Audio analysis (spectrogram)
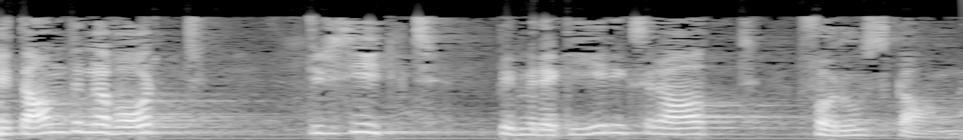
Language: Swiss German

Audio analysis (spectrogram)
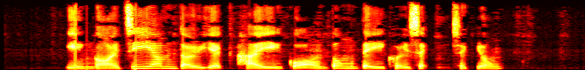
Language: Cantonese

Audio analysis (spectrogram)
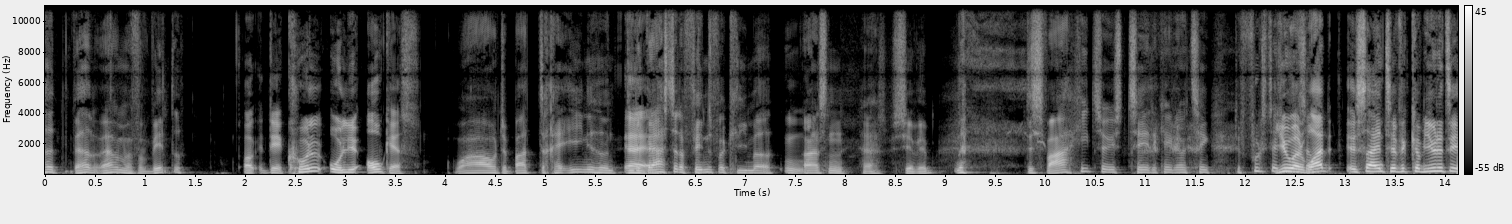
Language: Danish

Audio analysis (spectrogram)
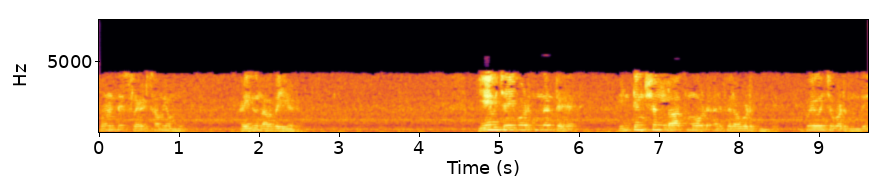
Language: Telugu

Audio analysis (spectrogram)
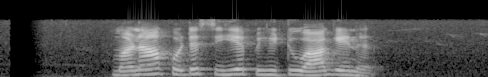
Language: Sinhala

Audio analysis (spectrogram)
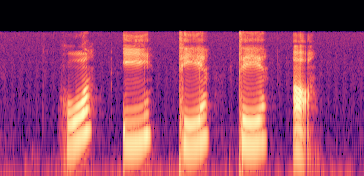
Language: Swedish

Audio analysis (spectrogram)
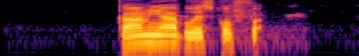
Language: Divehi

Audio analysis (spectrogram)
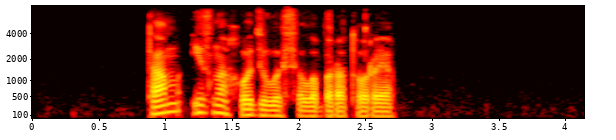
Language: Belarusian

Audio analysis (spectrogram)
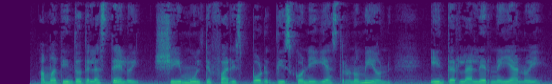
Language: Esperanto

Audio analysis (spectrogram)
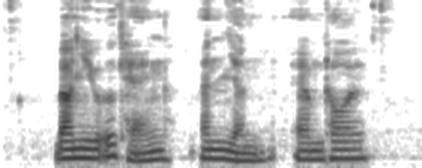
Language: Vietnamese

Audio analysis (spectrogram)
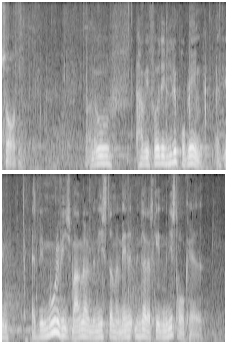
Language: Danish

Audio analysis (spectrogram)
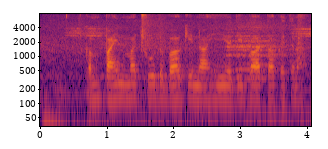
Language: Bhojpuri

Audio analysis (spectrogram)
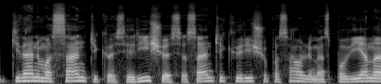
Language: Lithuanian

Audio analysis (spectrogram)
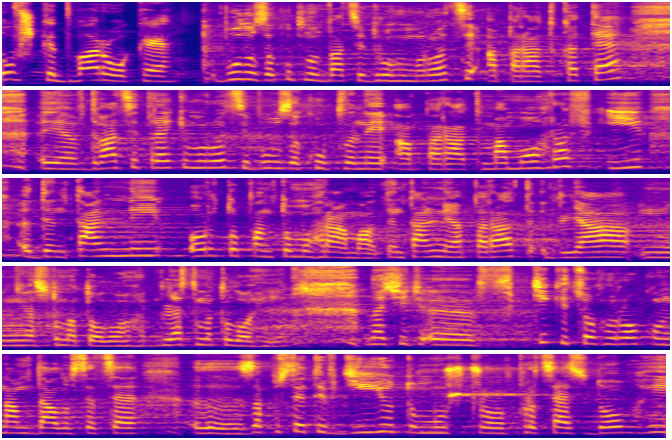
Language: Ukrainian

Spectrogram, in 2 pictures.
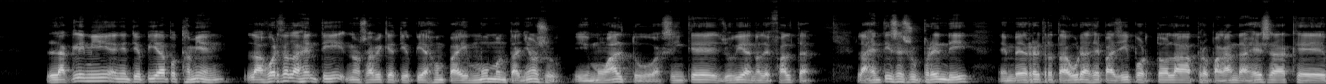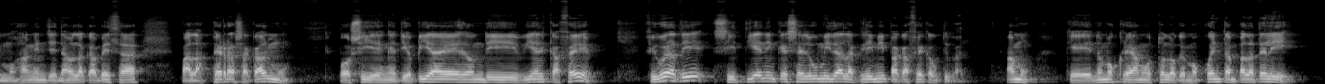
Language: Extremaduran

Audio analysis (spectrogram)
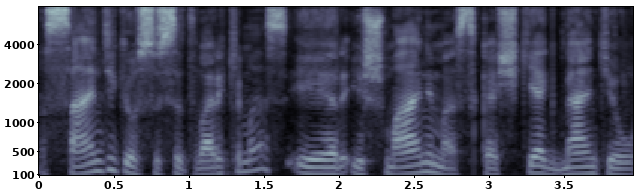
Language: Lithuanian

